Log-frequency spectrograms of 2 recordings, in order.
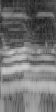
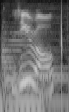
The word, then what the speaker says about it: Zoro: Z-O-R-O. Zero. It's Zoro.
